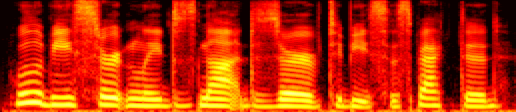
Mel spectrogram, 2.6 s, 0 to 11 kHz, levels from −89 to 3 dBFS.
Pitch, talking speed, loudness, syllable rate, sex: 200 Hz, 185 wpm, -15 LUFS, 6.3 syllables/s, female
